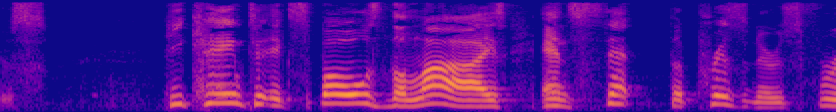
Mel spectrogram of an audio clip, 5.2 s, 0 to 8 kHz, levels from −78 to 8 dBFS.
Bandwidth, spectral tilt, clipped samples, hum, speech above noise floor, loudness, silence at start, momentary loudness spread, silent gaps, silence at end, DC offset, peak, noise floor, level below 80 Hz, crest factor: 7.6 kHz; -5 dB/octave; under 0.1%; none; 41 dB; -21 LUFS; 0.1 s; 17 LU; none; 0 s; under 0.1%; -6 dBFS; -62 dBFS; -70 dBFS; 16 dB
